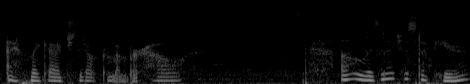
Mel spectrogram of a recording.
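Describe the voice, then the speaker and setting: Female ASMR gaming streamer: low, gravelly murmur slipping into breathy whisper, casual and unhurried. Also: mellow, a little hiss or hum. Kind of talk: ASMR gaming livestream chat, soft whispering.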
